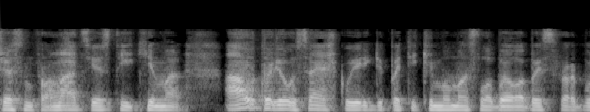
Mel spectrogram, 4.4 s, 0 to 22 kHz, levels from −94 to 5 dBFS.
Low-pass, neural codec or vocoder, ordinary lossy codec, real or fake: 7.2 kHz; codec, 16 kHz, 1 kbps, FunCodec, trained on LibriTTS, 50 frames a second; MP3, 48 kbps; fake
